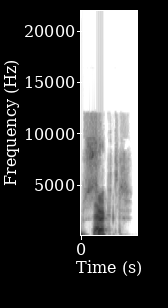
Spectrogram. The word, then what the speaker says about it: Sekt: Sekt.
